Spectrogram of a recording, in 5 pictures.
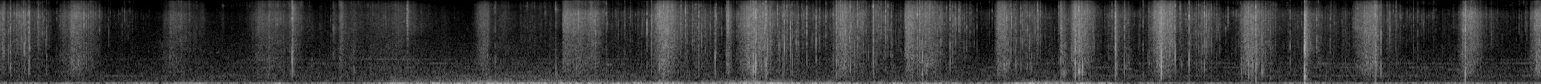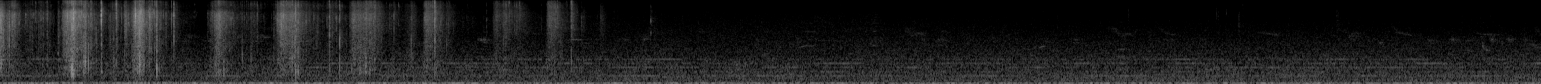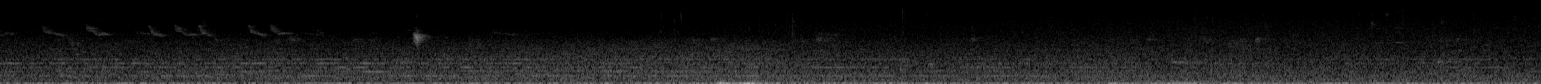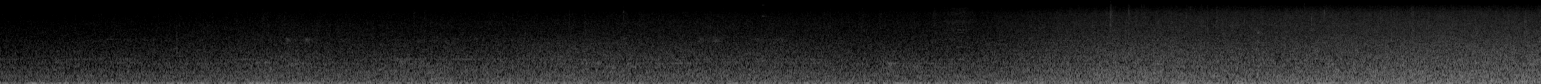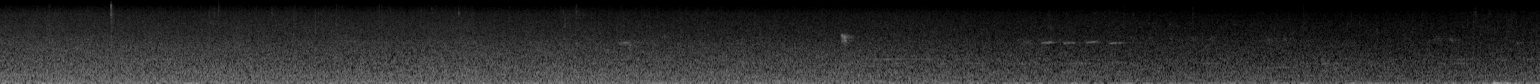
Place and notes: Houliao, Fangyuan Township - Under the tree
The sound of the wind, Foot with the sound of leaves, Dogs barking, Birdsong, Distant factory noise, Little Village, Zoom H6
6 January 2014, ~16:00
